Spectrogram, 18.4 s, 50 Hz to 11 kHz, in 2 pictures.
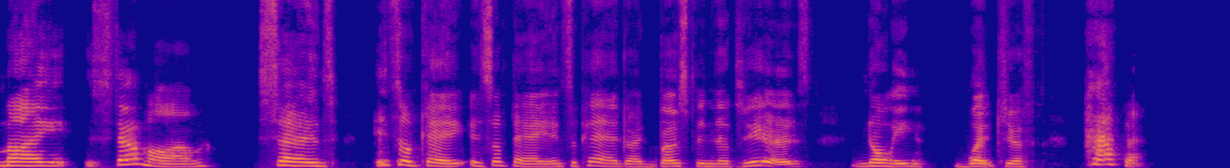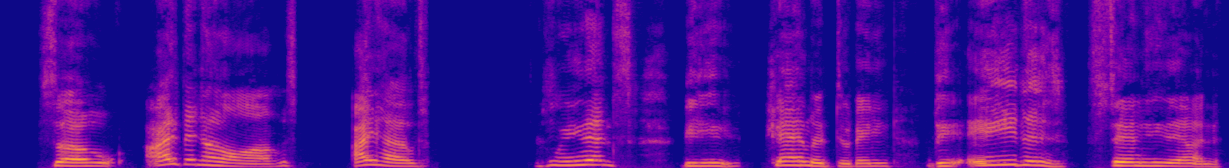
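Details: Adult woman with cerebral palsy since birth, born 13 weeks premature at one pound thirteen ounces, speaking in a real interview; dysarthria (cerebral palsy).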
